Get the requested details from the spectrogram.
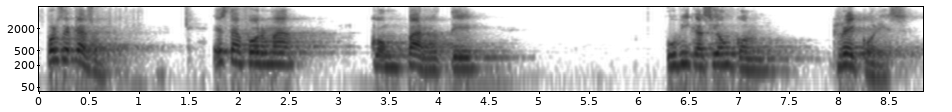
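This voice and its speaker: A man teaching a language class, explaining rules slowly and emphatically and repeating the key points. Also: high-pitched, lively intonation, gravelly. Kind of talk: recorded class lecture. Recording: echoey room with long reverb.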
